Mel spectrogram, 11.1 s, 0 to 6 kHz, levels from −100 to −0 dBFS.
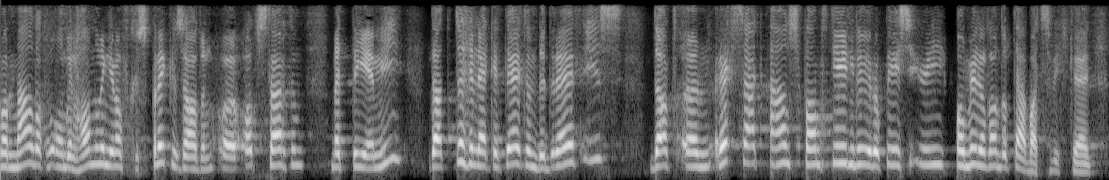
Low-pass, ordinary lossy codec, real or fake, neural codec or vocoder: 5.4 kHz; MP3, 48 kbps; fake; codec, 16 kHz, 1 kbps, X-Codec, HuBERT features, trained on general audio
